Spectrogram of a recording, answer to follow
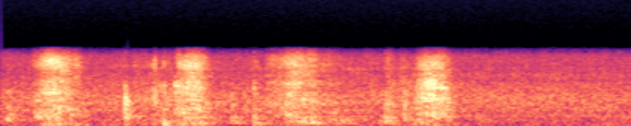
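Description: Four short, breathy sniffs, a little under a second apart.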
